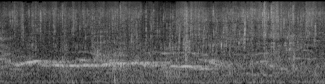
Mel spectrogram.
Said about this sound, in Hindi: मैं इसमें अच्छी तरीके से पूरा पानी जो है वो डाल दूंगी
